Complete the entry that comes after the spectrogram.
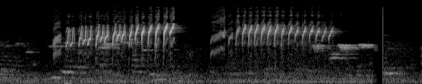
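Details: Male flamboyan singing rapidly in the dense nyerecet rapat style: two long runs of very fast, evenly pulsed high buzzy chips, each run lasting over a second, ending in a short steady whistle.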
